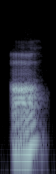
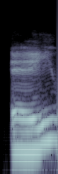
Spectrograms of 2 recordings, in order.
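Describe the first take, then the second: First: The vowel is said the French way. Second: The vowel is said the English way. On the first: The speaker calls it right. "we would pronounce it A" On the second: The speaker calls it wrong. "we wouldn't pronounce it A"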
